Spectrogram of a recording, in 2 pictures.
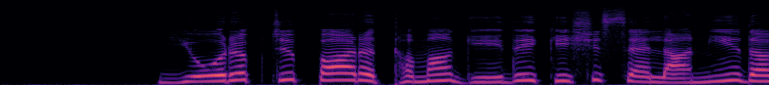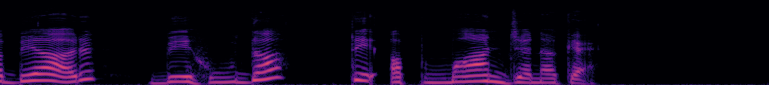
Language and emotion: Dogri, disgusted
